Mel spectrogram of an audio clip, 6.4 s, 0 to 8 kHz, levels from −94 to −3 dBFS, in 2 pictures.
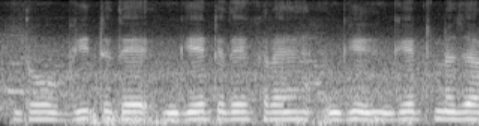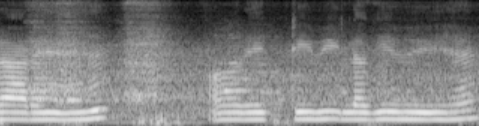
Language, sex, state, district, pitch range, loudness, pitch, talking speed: Hindi, female, Bihar, Samastipur, 170-175 Hz, -15 LUFS, 170 Hz, 160 wpm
